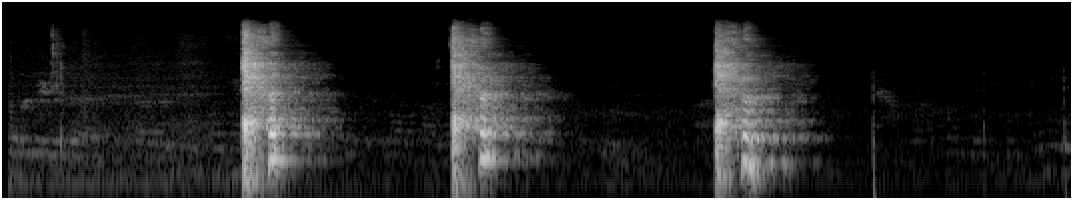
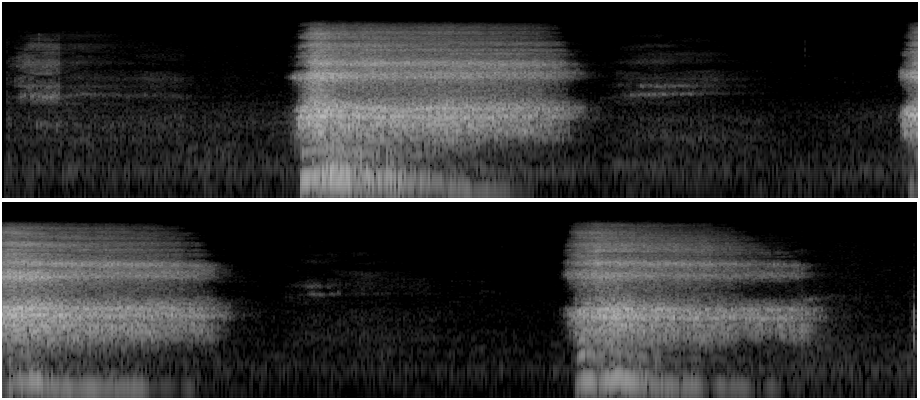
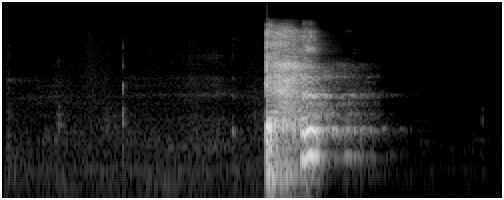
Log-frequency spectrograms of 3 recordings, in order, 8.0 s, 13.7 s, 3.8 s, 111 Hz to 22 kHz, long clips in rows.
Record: {"three_cough_length": "8.0 s", "three_cough_amplitude": 22402, "three_cough_signal_mean_std_ratio": 0.27, "exhalation_length": "13.7 s", "exhalation_amplitude": 6840, "exhalation_signal_mean_std_ratio": 0.5, "cough_length": "3.8 s", "cough_amplitude": 29694, "cough_signal_mean_std_ratio": 0.27, "survey_phase": "beta (2021-08-13 to 2022-03-07)", "age": "65+", "gender": "Female", "wearing_mask": "No", "symptom_none": true, "smoker_status": "Ex-smoker", "respiratory_condition_asthma": false, "respiratory_condition_other": false, "recruitment_source": "REACT", "submission_delay": "4 days", "covid_test_result": "Negative", "covid_test_method": "RT-qPCR"}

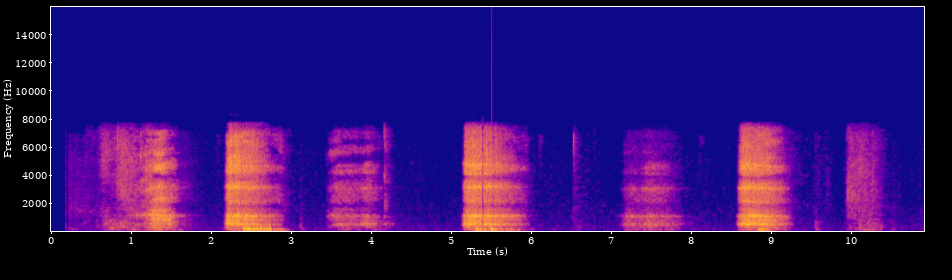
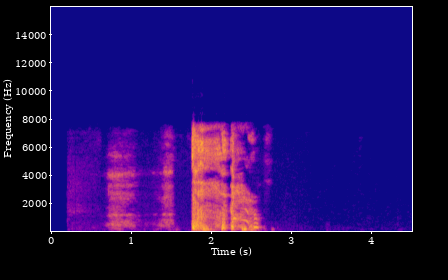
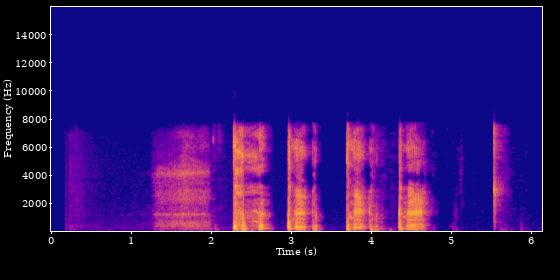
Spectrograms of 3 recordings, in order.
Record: {"exhalation_length": "10.9 s", "exhalation_amplitude": 32768, "exhalation_signal_mean_std_ratio": 0.37, "cough_length": "4.5 s", "cough_amplitude": 29064, "cough_signal_mean_std_ratio": 0.31, "three_cough_length": "6.1 s", "three_cough_amplitude": 31344, "three_cough_signal_mean_std_ratio": 0.34, "survey_phase": "beta (2021-08-13 to 2022-03-07)", "age": "45-64", "gender": "Male", "wearing_mask": "No", "symptom_cough_any": true, "symptom_runny_or_blocked_nose": true, "symptom_fatigue": true, "symptom_change_to_sense_of_smell_or_taste": true, "smoker_status": "Current smoker (11 or more cigarettes per day)", "respiratory_condition_asthma": false, "respiratory_condition_other": false, "recruitment_source": "Test and Trace", "submission_delay": "1 day", "covid_test_result": "Positive", "covid_test_method": "RT-qPCR", "covid_ct_value": 19.4, "covid_ct_gene": "ORF1ab gene"}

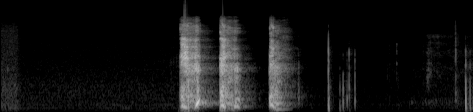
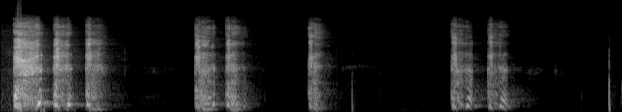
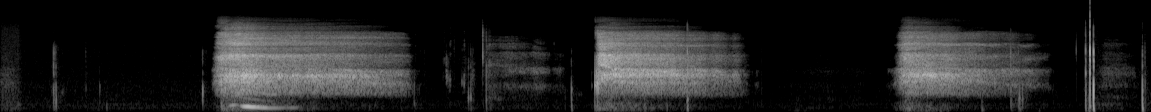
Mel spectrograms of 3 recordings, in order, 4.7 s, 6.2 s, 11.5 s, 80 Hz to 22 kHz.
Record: {"three_cough_length": "4.7 s", "three_cough_amplitude": 26028, "three_cough_signal_mean_std_ratio": 0.24, "cough_length": "6.2 s", "cough_amplitude": 26028, "cough_signal_mean_std_ratio": 0.3, "exhalation_length": "11.5 s", "exhalation_amplitude": 26028, "exhalation_signal_mean_std_ratio": 0.44, "survey_phase": "alpha (2021-03-01 to 2021-08-12)", "age": "18-44", "gender": "Female", "wearing_mask": "No", "symptom_cough_any": true, "symptom_onset": "6 days", "smoker_status": "Never smoked", "respiratory_condition_asthma": false, "respiratory_condition_other": false, "recruitment_source": "Test and Trace", "submission_delay": "2 days", "covid_test_result": "Positive", "covid_test_method": "RT-qPCR", "covid_ct_value": 19.8, "covid_ct_gene": "N gene", "covid_ct_mean": 21.0, "covid_viral_load": "130000 copies/ml", "covid_viral_load_category": "Low viral load (10K-1M copies/ml)"}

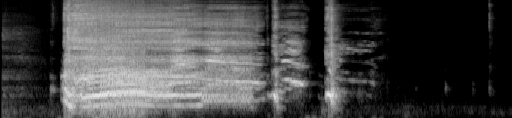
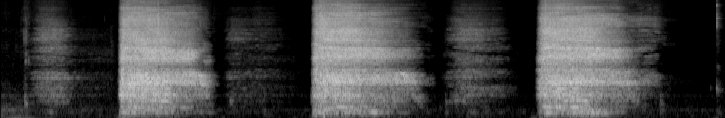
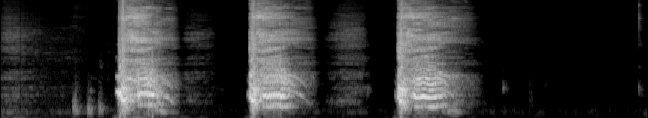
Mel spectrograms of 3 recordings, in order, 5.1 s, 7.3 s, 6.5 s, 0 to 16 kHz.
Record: {"cough_length": "5.1 s", "cough_amplitude": 32768, "cough_signal_mean_std_ratio": 0.62, "exhalation_length": "7.3 s", "exhalation_amplitude": 32768, "exhalation_signal_mean_std_ratio": 0.52, "three_cough_length": "6.5 s", "three_cough_amplitude": 32768, "three_cough_signal_mean_std_ratio": 0.4, "survey_phase": "beta (2021-08-13 to 2022-03-07)", "age": "65+", "gender": "Male", "wearing_mask": "No", "symptom_cough_any": true, "smoker_status": "Never smoked", "respiratory_condition_asthma": false, "respiratory_condition_other": false, "recruitment_source": "REACT", "submission_delay": "1 day", "covid_test_result": "Negative", "covid_test_method": "RT-qPCR"}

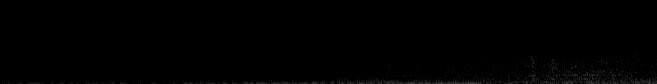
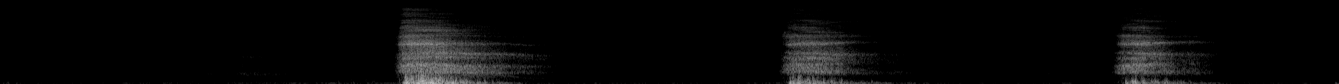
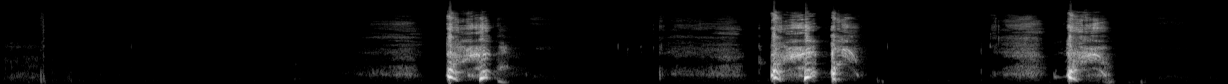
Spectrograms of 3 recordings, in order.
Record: {"cough_length": "6.6 s", "cough_amplitude": 140, "cough_signal_mean_std_ratio": 1.06, "exhalation_length": "13.4 s", "exhalation_amplitude": 8360, "exhalation_signal_mean_std_ratio": 0.29, "three_cough_length": "12.3 s", "three_cough_amplitude": 32768, "three_cough_signal_mean_std_ratio": 0.24, "survey_phase": "beta (2021-08-13 to 2022-03-07)", "age": "45-64", "gender": "Male", "wearing_mask": "No", "symptom_cough_any": true, "symptom_new_continuous_cough": true, "symptom_headache": true, "symptom_change_to_sense_of_smell_or_taste": true, "symptom_loss_of_taste": true, "symptom_onset": "4 days", "smoker_status": "Ex-smoker", "respiratory_condition_asthma": false, "respiratory_condition_other": false, "recruitment_source": "Test and Trace", "submission_delay": "2 days", "covid_test_result": "Positive", "covid_test_method": "RT-qPCR", "covid_ct_value": 17.5, "covid_ct_gene": "ORF1ab gene", "covid_ct_mean": 18.1, "covid_viral_load": "1200000 copies/ml", "covid_viral_load_category": "High viral load (>1M copies/ml)"}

